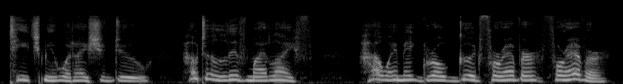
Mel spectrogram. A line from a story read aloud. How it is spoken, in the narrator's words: she pleaded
